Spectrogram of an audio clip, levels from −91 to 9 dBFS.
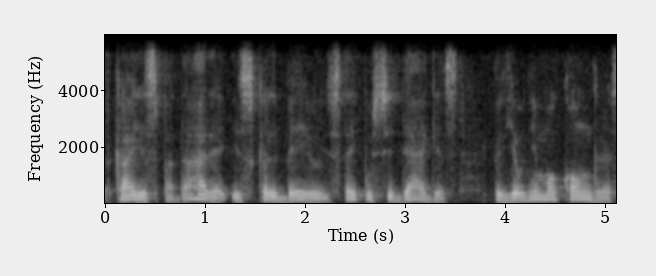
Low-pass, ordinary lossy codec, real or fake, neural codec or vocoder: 5.4 kHz; Opus, 24 kbps; real; none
